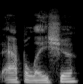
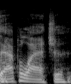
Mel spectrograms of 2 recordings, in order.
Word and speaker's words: Appalachia: a personal pet peeve of mine she she pronounces it Appalachia which makes me want to commit murder yeah because it's Appalachia it's always been Appalachia it will always be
